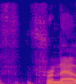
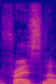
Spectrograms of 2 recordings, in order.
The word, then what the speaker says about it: Fresnel: were at that particular time arguing about the fresnel effect or fresnel effect depending on how you want to pronounce it but that was what we were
